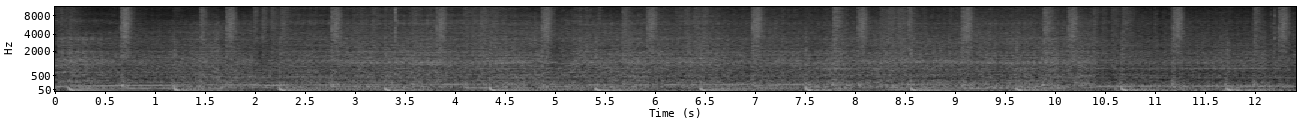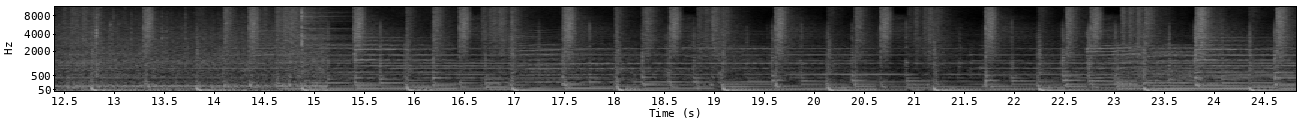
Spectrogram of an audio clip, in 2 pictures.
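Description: An expedition truck drives along a road in Armenia, its engine droning loud and steady from inside the cab, with regular rhythmic knocks and rattles running through the whole stretch and no speech.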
